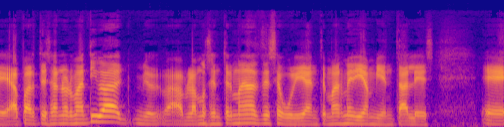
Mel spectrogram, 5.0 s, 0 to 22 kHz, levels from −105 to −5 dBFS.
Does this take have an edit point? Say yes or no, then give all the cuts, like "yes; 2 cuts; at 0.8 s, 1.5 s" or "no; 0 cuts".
no; 0 cuts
